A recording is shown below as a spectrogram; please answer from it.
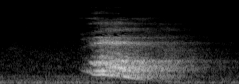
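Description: A person's loud, breathy vocal sound, about a second long, starting about a second in and sinking steadily in pitch as it fades.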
